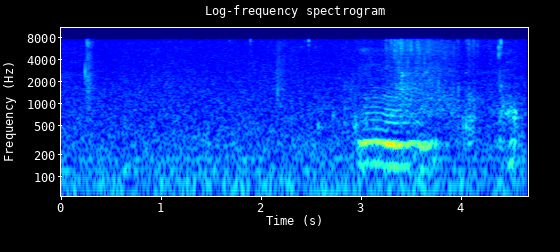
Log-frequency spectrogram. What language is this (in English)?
Japanese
